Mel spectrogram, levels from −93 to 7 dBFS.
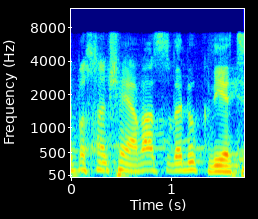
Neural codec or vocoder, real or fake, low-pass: codec, 16 kHz, 1 kbps, X-Codec, HuBERT features, trained on general audio; fake; 7.2 kHz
